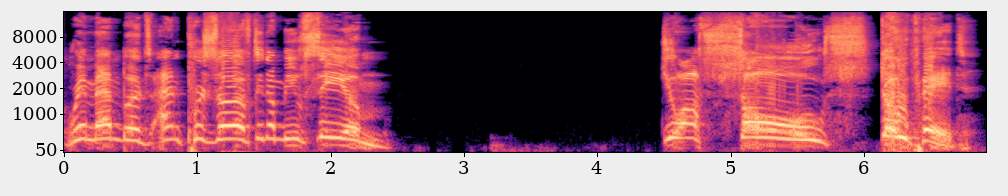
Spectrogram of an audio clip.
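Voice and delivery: loud, shouted rant that builds; screaming at the showrunner in rage; furious shouting. Real, not acted. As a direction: yell it out, fed up and furious. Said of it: "This angry rant".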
